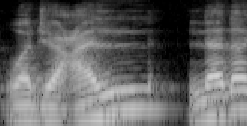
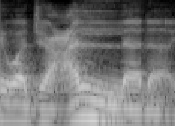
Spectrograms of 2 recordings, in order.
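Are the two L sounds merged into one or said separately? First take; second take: separate; merged. First: The L sounds are said as separate sounds. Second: The L sounds merge into one doubled sound. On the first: The speaker calls it wrong. "instead of saying waj'al lana" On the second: The speaker calls it right. "combine the two lams together to make it easier"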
